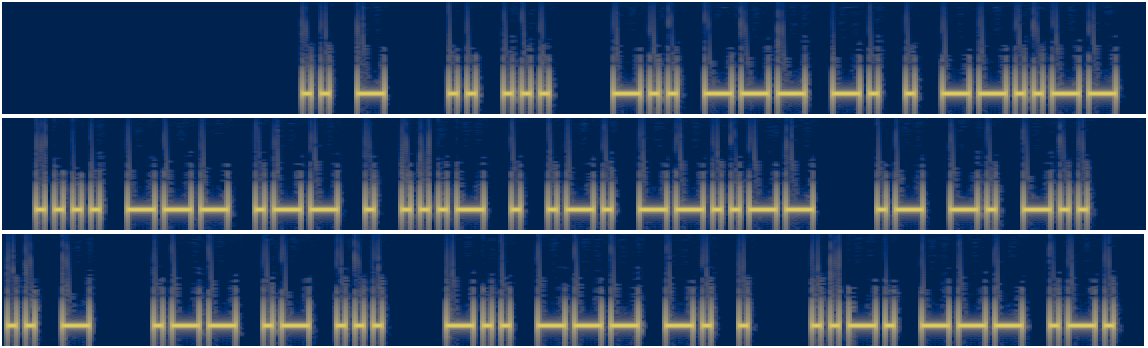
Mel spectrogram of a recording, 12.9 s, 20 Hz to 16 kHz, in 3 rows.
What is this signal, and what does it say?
Morse code, heard as a keyed tone, about 34 wpm, 700 Hz. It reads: IT IS DONE, HOWEVER, AND IT WAS DONE FOR
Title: Sentences from Top 600 Words 35wpm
